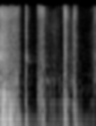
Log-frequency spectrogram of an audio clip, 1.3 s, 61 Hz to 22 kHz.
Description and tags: break clac loop
beat box break
beat, box, break, dare-19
